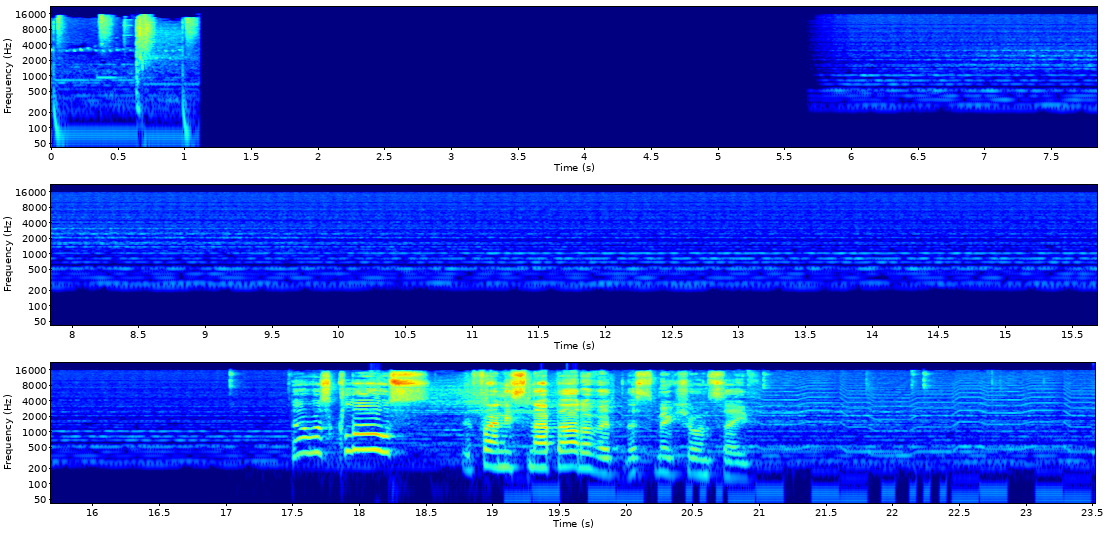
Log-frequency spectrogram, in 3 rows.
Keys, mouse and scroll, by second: 12.2 click, 12.5 ctrl+s, 12.5 middle click, 18.3-19.4 middle drag, 20.9-22.3 drag.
